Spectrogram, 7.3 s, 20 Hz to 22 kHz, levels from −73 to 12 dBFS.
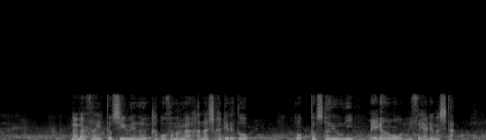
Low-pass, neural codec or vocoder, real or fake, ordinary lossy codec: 7.2 kHz; codec, 16 kHz, 1 kbps, FunCodec, trained on Chinese and English, 50 frames a second; fake; none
